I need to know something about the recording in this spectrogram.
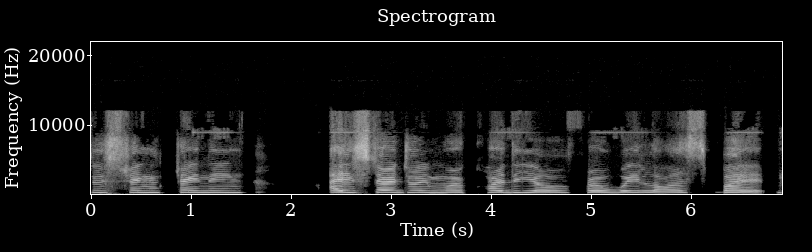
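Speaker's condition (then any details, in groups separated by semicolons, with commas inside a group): Dystonia; dystonia from infancy, DBS implanted, wheelchair, head shaking, twitching; diagnosed age 10, now 33, on medication; speech impediment, noticed by others at 25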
